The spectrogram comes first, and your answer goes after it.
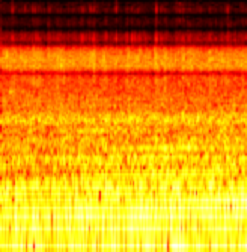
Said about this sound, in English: Do you really need that loud, filthy exhaust?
